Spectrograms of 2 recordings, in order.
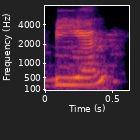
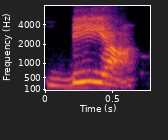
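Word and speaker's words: bien: This is not to be pronounced. Okay, so don't say bn, say bia. B-a. Take the alphabet B-a. Bia.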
